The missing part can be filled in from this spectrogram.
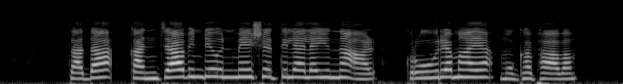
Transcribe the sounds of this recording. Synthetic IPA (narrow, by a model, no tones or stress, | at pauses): sɐd̪aːkɐɲd͡ʑaːʋinde̞unme̞ːʂɐt̪ːilɐlɐjunːɐaːɭkruːɾɐmaːjɐmukʰɐbʱaːʋɐm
